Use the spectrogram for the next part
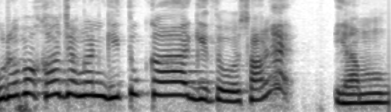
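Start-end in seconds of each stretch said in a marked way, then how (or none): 0.0-1.5 acted voice on the verge of tears. Retelling a younger sibling begging them to stop: imitating someone about to cry. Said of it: "adik aku kayak mau nangis".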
